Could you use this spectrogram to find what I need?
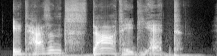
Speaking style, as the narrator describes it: hissed the dean

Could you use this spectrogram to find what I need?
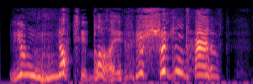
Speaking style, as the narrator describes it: squealed old

